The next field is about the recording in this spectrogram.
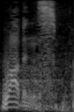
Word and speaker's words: Robbins: Can you say your last name one more time? – Yes, sir. Robbins. R-O-B-B-I-N-S.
